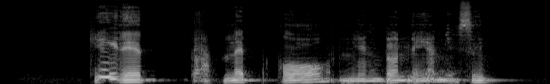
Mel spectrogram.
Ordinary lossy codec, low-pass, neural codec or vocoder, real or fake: none; none; codec, 44.1 kHz, 1.7 kbps, Pupu-Codec; fake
